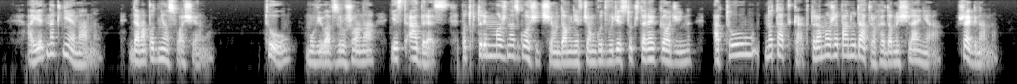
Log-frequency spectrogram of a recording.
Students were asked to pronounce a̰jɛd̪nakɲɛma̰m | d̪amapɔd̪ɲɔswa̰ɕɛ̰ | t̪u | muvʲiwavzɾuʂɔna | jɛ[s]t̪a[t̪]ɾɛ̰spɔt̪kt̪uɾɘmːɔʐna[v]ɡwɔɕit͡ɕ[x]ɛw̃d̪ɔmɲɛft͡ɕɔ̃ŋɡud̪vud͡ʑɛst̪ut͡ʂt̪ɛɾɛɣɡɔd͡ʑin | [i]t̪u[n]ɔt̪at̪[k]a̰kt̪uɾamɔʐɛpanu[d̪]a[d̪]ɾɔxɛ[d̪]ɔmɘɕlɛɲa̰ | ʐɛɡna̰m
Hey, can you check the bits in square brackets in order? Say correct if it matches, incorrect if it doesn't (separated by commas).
correct, incorrect, incorrect, incorrect, incorrect, correct, correct, correct, incorrect, correct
